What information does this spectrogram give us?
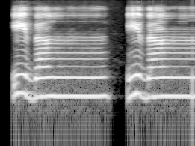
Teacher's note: نون کو صاف نہیں پڑھتے، اس کو چھپایا جاتا ہے غنہ کر کے 2 کاؤنٹ. اذن، اذن، تو یہ اخفا کہلاتا ہے.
